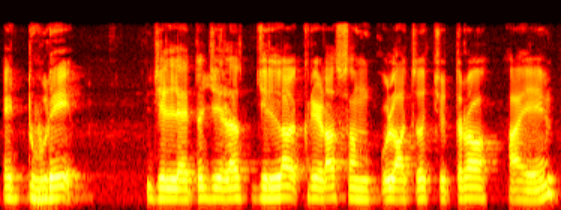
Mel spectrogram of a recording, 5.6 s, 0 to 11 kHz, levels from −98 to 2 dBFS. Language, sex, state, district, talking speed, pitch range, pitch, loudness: Marathi, male, Maharashtra, Dhule, 95 wpm, 120-130 Hz, 125 Hz, -15 LUFS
